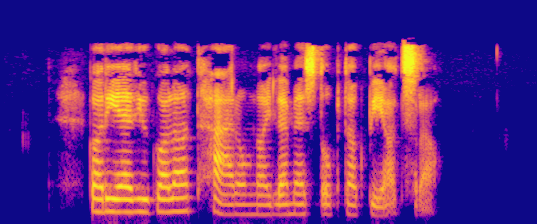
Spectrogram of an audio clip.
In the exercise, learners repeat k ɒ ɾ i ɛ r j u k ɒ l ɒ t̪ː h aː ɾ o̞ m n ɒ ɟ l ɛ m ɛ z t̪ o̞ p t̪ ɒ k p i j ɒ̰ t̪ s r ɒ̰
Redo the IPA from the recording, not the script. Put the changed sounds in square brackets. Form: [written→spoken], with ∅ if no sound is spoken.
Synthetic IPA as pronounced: k ɒ ɾ i ɛ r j u k ɒ l ɒ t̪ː h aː ɾ o̞ m n ɒ ɟ l ɛ m ɛ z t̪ o̞ p t̪ ɒ k p i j ɒ̰ t̪ s r ɒ̰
